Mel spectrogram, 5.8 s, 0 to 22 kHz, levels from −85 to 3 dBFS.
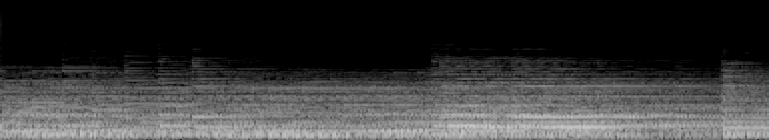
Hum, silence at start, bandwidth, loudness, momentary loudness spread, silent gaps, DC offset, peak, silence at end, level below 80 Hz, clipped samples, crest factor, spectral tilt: none; 0 s; 4.9 kHz; -23 LUFS; 6 LU; none; under 0.1%; -8 dBFS; 0 s; -40 dBFS; under 0.1%; 14 dB; -11.5 dB/octave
